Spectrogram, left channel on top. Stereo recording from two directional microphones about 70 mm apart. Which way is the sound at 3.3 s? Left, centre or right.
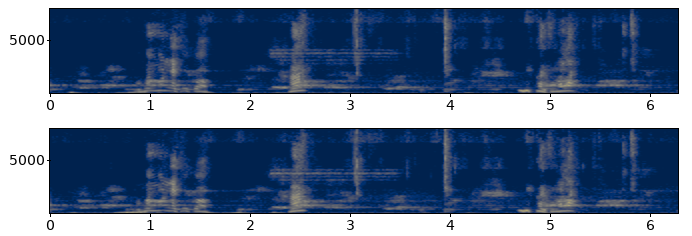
Centre.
